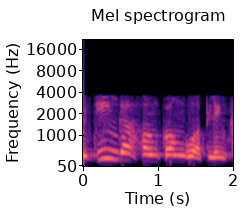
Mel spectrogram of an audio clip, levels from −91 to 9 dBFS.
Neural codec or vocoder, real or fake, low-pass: none; real; 3.6 kHz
